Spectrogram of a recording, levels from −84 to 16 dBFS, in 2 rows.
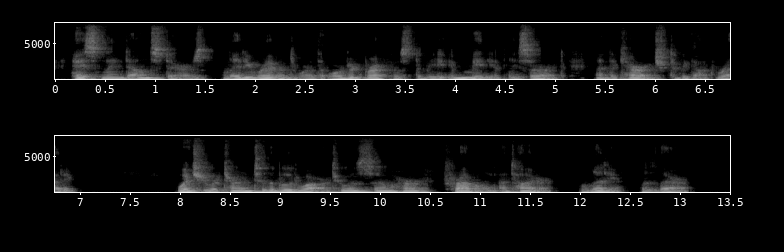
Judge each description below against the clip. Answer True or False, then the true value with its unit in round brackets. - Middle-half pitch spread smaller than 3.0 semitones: True (2.5 semitones)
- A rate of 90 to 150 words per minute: True (140 wpm)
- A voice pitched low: True (120 Hz)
